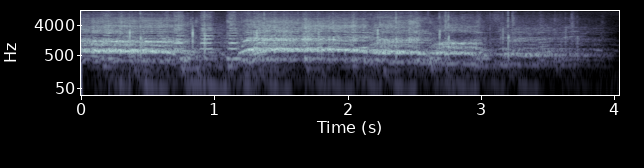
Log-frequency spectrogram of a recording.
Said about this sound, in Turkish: Birçok ilde maçın son düdüğüyle birlikte çok sayıda Fenerbahçe taraftarı sokağa döküldü, kutlamalar geç saatlere kadar sürdü.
